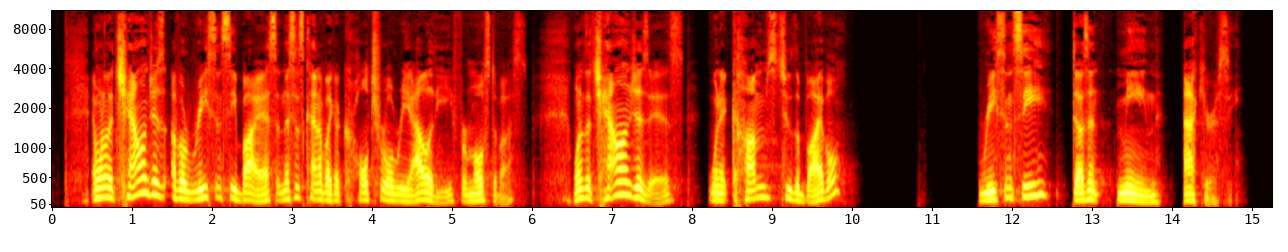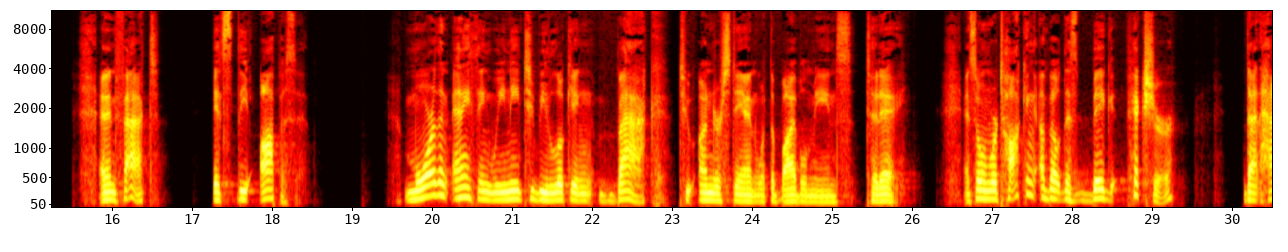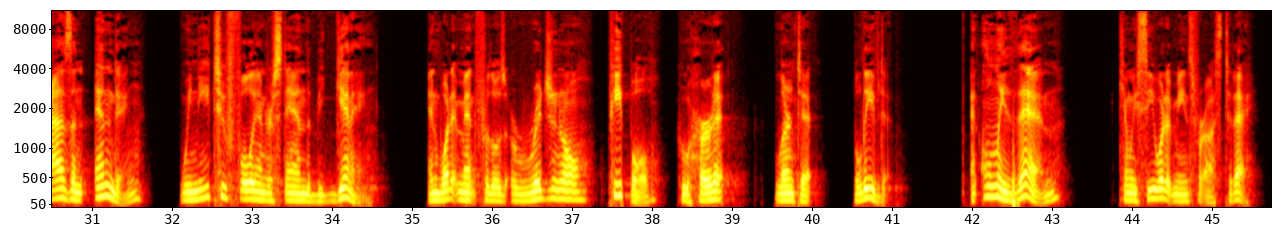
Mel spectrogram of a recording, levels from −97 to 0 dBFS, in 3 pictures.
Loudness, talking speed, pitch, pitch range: -17 LUFS, 140 wpm, 130 Hz, 115-150 Hz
